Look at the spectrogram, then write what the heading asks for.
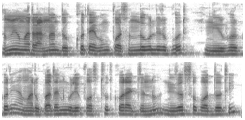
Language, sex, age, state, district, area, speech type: Bengali, male, 60+, West Bengal, Purba Medinipur, rural, spontaneous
